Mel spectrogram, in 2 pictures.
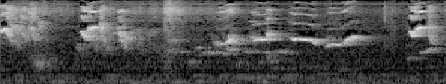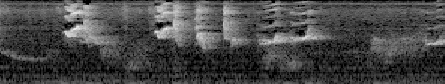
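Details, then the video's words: Kacer (Oriental magpie-robin) delivering ngeplong song: loud varied phrases of whistles and sharp chips, some rising and falling slurs, repeated roughly once a second with brief pauses. "Kacer Ngeplong"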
